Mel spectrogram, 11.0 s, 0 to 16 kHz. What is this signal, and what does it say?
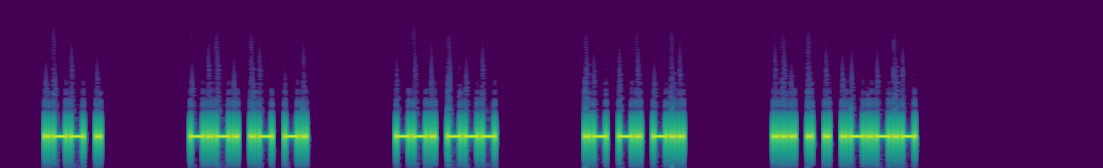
Morse code, heard as a keyed tone, about 27 wpm, 700 Hz. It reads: WE CAN GO AND SEE.
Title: 3x Word-Spacing - Sentences from Top 100 Words - 28wpm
